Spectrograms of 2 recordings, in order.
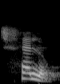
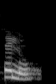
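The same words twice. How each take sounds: First: The word begins with a 'ch' sound. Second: The word does not begin with a 'ch' sound. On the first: The speaker calls it right. "cha sound" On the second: The speaker calls it wrong. "I did it as cello because I don't know"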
